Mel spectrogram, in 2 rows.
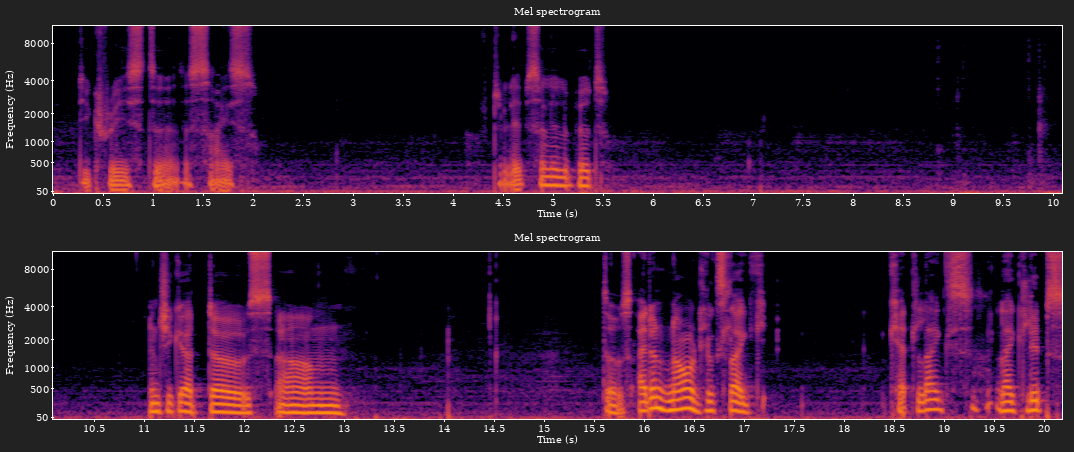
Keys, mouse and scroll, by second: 1.8-20.1 right drag.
